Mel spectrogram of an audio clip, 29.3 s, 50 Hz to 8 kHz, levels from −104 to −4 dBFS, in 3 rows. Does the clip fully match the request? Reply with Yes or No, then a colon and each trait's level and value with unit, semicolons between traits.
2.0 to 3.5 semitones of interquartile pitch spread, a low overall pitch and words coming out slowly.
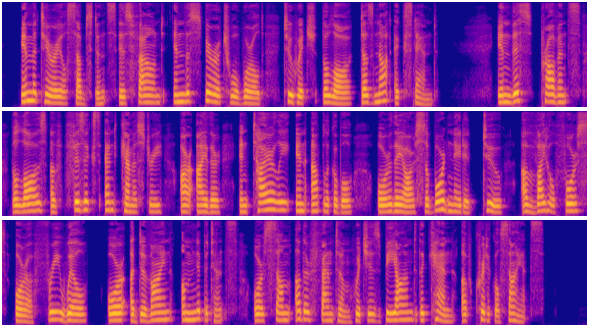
No: average, 2.9 semitones; high, 190 Hz; slow, 130 wpm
